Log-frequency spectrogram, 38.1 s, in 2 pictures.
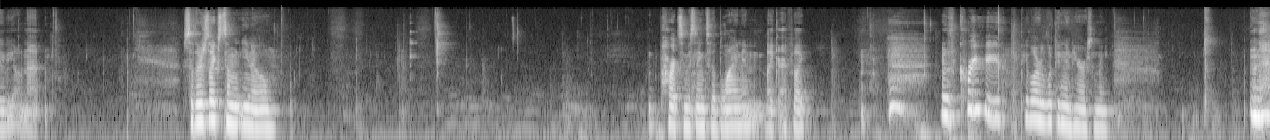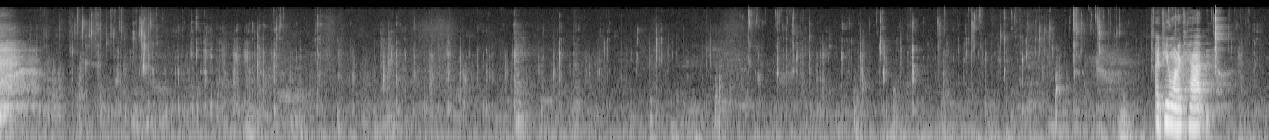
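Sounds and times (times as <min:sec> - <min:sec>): person chewing: 0:19.4 - 0:36.4, 0:37.2 - 0:38.0.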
